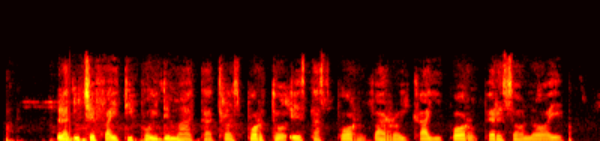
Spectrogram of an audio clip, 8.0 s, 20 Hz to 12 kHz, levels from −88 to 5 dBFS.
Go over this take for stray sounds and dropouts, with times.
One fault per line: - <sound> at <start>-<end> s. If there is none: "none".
none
